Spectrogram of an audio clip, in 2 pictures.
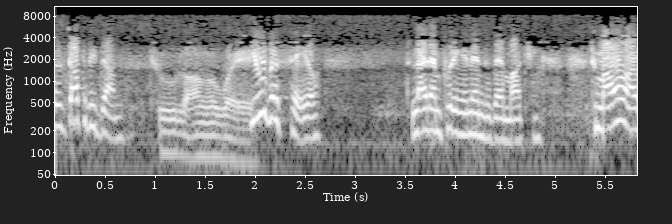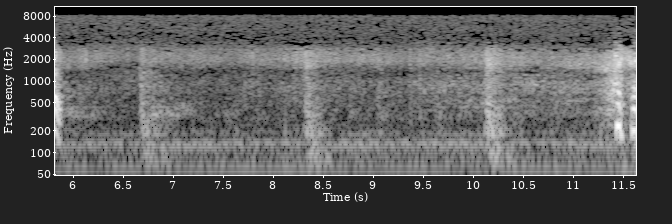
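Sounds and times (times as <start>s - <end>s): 
speech: 0.0s - 2.9s, 3.6s - 6.0s, 11.4s - 11.6s
steady low hum: 0.0s - 11.6s
heavy thuds on a factory door: 10.0s - 10.6s.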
